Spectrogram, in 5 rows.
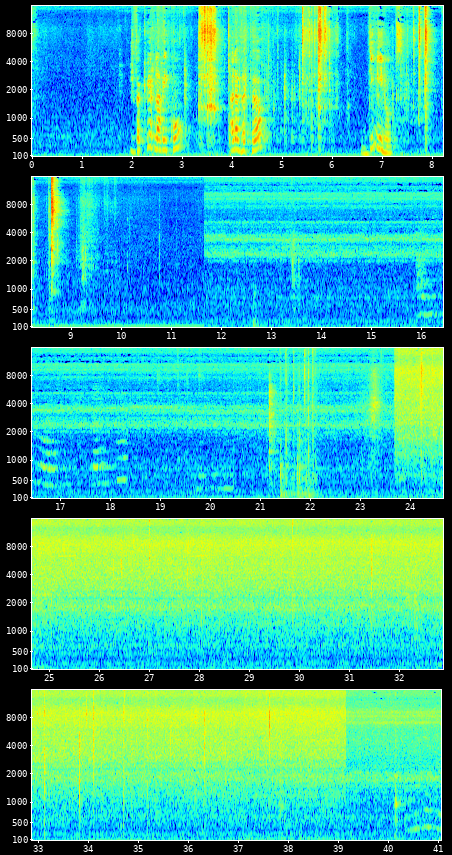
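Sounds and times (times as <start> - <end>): potatoes sizzling with pops: 11.7 - 41.0.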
